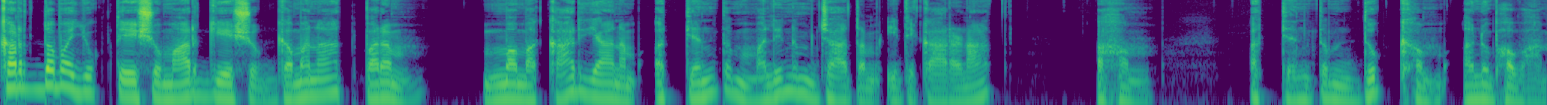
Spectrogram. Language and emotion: Sanskrit, sad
